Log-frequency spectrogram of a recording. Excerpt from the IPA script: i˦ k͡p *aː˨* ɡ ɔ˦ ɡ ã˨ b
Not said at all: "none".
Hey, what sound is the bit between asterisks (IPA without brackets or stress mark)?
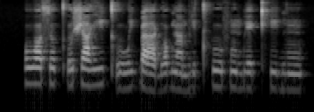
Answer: aː˨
